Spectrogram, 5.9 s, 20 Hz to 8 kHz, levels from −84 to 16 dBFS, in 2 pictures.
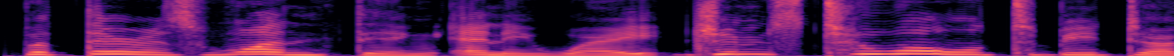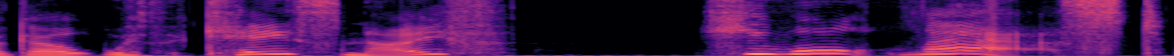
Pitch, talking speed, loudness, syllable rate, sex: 285 Hz, 195 wpm, -18 LUFS, 4.6 syllables/s, female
